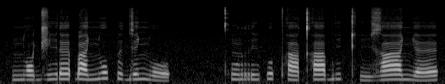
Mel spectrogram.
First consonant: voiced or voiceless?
voiced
